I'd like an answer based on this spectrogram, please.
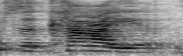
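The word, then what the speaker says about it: Zakiyah: It is uh, let's see, the name Zakaya. Z A K I Y A H. It sort of spelled like it's going to rhyme with Zariah.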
